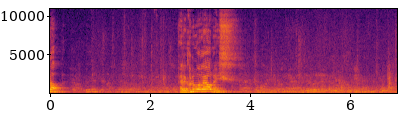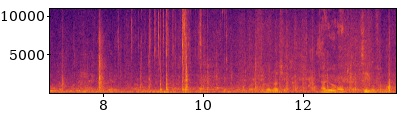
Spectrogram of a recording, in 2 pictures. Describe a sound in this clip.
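An elderly man speaks into a microphone, heard through loudspeakers in a room.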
